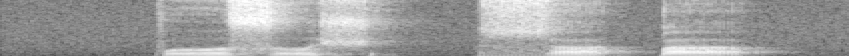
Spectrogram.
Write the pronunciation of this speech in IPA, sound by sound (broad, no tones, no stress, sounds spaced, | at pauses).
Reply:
p ɤ z ɤ ʃ | ɮ a k͡p a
